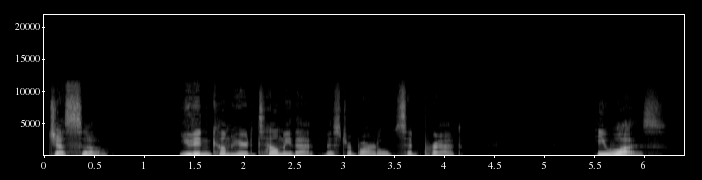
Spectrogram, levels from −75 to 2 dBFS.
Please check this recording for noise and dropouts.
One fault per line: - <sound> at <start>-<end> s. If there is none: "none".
none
